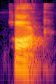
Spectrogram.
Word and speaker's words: Hawk: your last name again Hawk Hawk HK okay Hawk right like awk right that's exactly right like like the hawk of Justice there you go now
